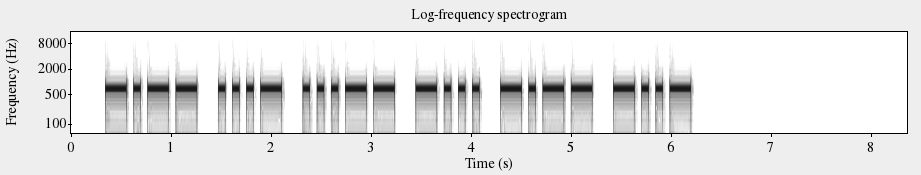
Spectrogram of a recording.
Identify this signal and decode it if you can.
Morse code, heard as a keyed tone, about 17 wpm, 700 Hz. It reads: YV3BYX
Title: DXCC-100 Call Signs - 6 Characters - Repeated 2x - 17wpm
